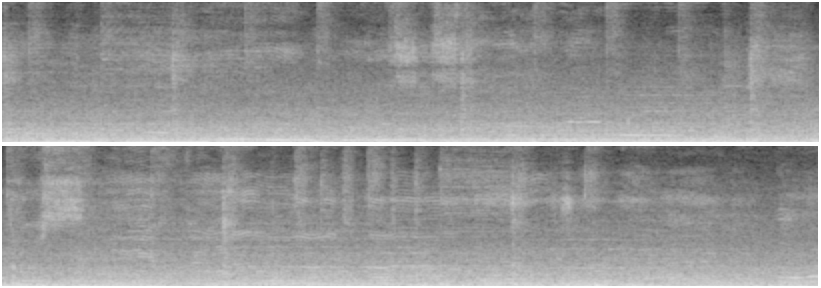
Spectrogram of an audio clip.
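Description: Background music playing in a busy open-air plaza, over a steady low rumble and the murmur of people's voices.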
